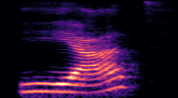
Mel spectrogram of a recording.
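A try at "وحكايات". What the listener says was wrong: You don't have to make a stop in the middle. Wahkiyat. wahkiyat.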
